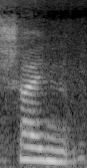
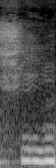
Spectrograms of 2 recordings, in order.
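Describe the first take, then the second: First: The name is said as one syllable, like 'shine'. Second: The name is said as two syllables, 'she-in'. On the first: Some other people say it this way. "il y en a qui disent Shine" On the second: The speaker says it this way. "Moi je dis Shein"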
